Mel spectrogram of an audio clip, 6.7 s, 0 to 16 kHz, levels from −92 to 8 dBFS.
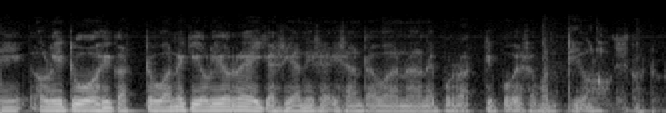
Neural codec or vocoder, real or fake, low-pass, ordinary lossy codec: none; real; 14.4 kHz; Opus, 64 kbps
